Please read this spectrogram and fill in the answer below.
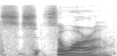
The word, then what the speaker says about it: Saguaro: Saguaro.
